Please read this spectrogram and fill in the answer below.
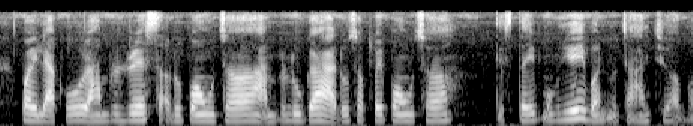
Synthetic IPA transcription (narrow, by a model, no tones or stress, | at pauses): pʌɦilakoɦamroɖresʌ̰ɾupaw̃t͡sʰʌɦa̰mroluɡaɦʌɾusʌbːʌjpaw̃t͡sʰʌ | t̪est̪ʌjmʌjejbʱʌnːʌt͡sa̰ɦʌnt͡sʰuʌ̰bʌ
